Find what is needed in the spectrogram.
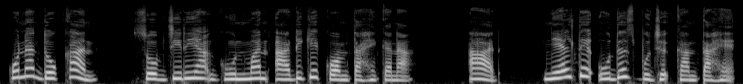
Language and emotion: Santali, sad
